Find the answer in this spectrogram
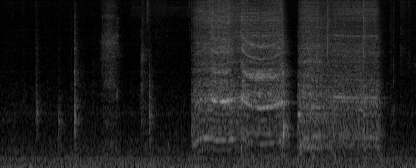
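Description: A small electric motor runs in two bursts of about two seconds each, its pitch dipping and recovering. A few light clicks come before it.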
